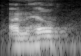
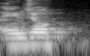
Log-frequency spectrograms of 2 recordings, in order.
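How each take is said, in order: First: The name is pronounced the Spanish way. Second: The name is pronounced the English way. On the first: The speaker calls it right. "That's how you would say it in Spanish" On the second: The speaker calls it wrong. "not Angel"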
